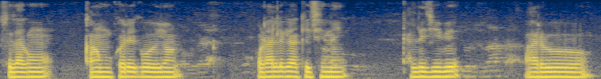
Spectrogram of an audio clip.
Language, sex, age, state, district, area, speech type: Odia, male, 18-30, Odisha, Bargarh, rural, spontaneous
